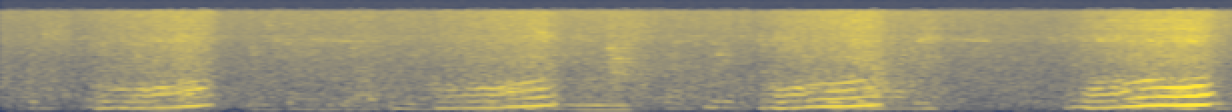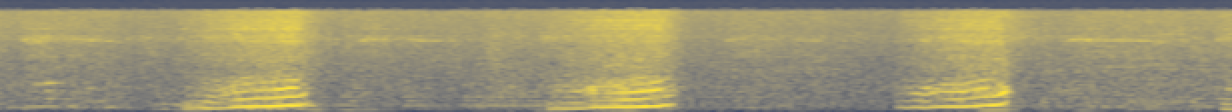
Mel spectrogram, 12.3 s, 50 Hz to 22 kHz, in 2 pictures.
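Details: Regular soft snores with a rising whistling tone, about 36 a minute, in a quiet room, during sleep; snoring.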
